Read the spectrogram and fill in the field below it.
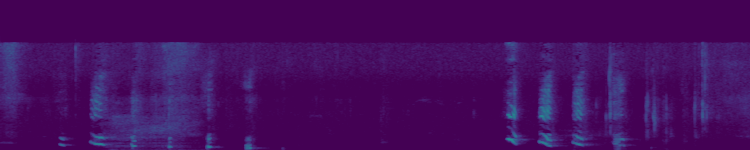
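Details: Labrador Retriever puppies getting minced beef: two bursts of high, squeaky whines, each sliding downward, about five notes in the first second and four more after a silent gap.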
